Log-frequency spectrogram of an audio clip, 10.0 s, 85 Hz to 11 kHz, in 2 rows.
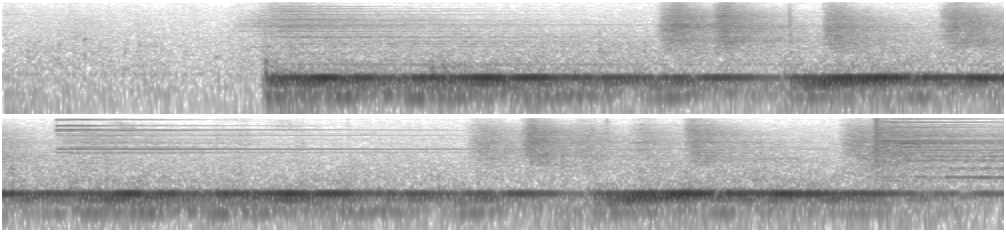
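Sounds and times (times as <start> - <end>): high ringing tones: 1.3 - 10.0.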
